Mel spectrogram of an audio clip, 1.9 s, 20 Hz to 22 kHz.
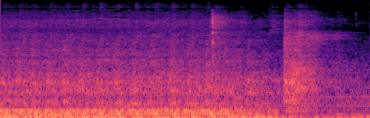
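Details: Yamaha FZ-S Version 3 BS6 motorcycle after entering the key on/off password sequence to fix no self-start: engine catches and runs with a steady, even low putter before easing down; starts and idles normally.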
